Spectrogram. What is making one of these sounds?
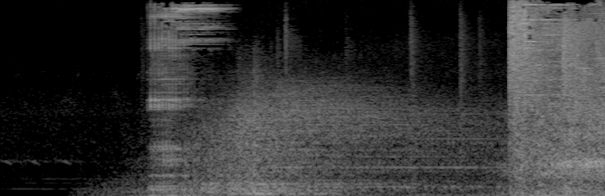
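Battle sound effects clash and rumble.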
